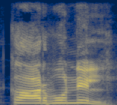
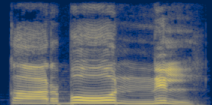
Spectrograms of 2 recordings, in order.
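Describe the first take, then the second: First: Said in the usual way. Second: carbonyl drawn out in separate syllables; slow dictation. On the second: Shown as a demonstration. Teacher repeating carbonyl for students, slow dictation with long syllables. Same term repeated slowly for writing.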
